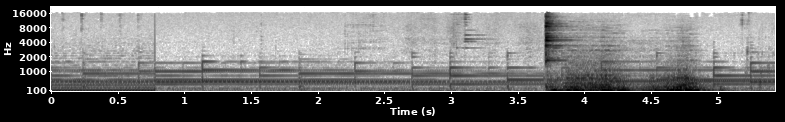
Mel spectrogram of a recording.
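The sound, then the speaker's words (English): Glasses of Woodford Reserve whiskey clink together in a toast during a tasting, a bright ringing tone lingering before a louder burst of clattering glass and handling noise. No one speaks. “Okay, cheers.”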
